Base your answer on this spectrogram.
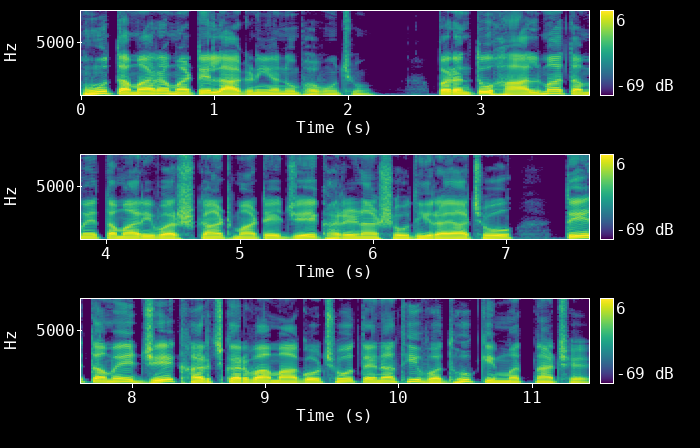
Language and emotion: Gujarati, sad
